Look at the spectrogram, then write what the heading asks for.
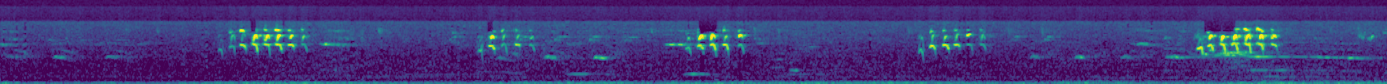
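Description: A songbird giving a short, rapid trill five times, each about half a second long and a couple of seconds apart, over a faint low background rumble.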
